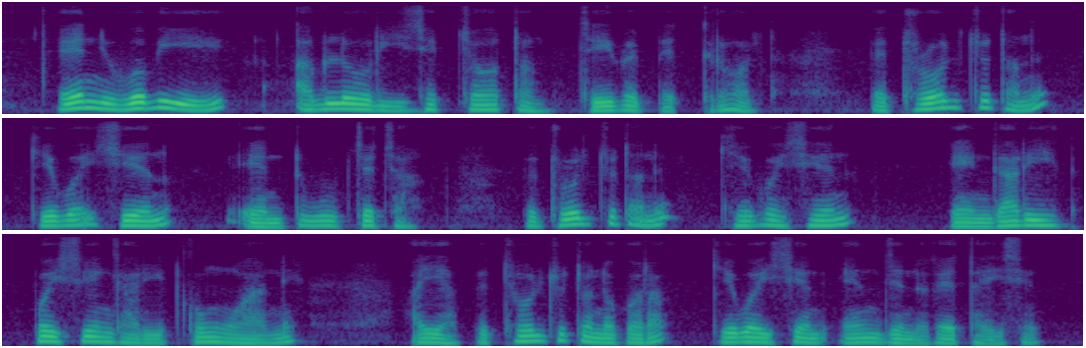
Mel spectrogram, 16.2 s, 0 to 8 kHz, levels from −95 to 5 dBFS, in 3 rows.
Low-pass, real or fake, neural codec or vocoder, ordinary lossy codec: 7.2 kHz; fake; codec, 16 kHz in and 24 kHz out, 1 kbps, XY-Tokenizer; none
